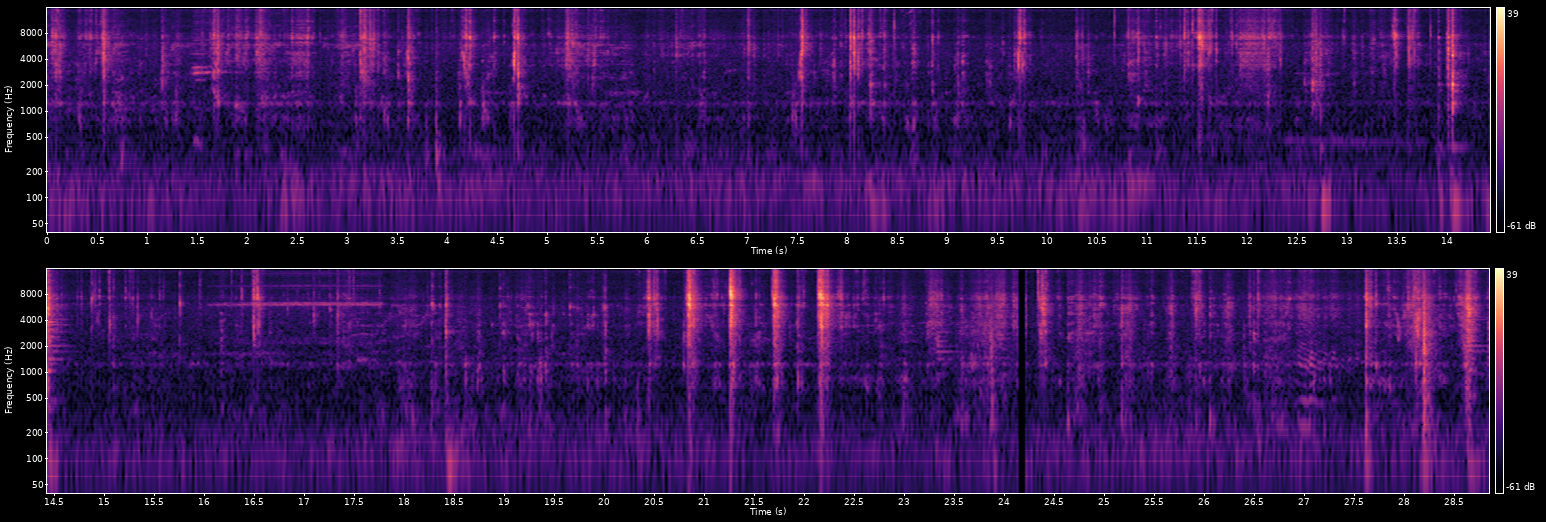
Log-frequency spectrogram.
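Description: Close-miked chewing and crunching of fried aloo kachori soaked in potato curry, with many scattered sharp clicks and clinks as fingers scrape and knock the steel bowl and plate.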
